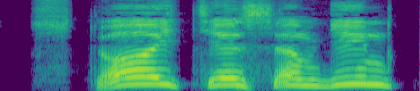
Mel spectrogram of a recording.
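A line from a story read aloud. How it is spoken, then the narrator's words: Shouting. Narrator (Russian): кричал Лютов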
